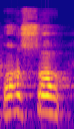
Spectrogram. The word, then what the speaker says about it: pasa: saya sebagai orang Jawa, oh pasa dibaca poso harusnya. Karena orang Jawa kalau nulis A itu bacanya o. Ya, contoh serto orang ngandemi ing kayekten ngademi ing kayekten itu pakai a dibaca o harus ya.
